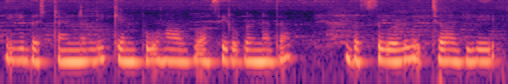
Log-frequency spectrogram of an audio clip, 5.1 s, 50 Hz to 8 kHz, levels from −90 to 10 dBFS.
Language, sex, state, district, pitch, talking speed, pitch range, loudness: Kannada, female, Karnataka, Bangalore, 205 Hz, 130 wpm, 200-215 Hz, -15 LUFS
